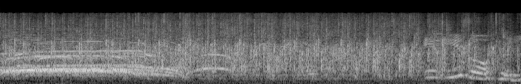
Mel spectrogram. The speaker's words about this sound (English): But give me a round of applause, ladies and gentlemen, if you've ever heard the Do Go On podcast before.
